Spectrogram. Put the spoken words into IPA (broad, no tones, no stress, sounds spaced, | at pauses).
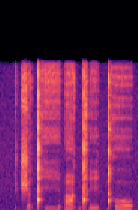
t͡ʃ ə̰ ǃʰ i̤ | ɑ ǃʼ ḭ ǃʰ o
